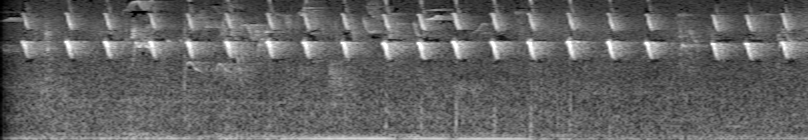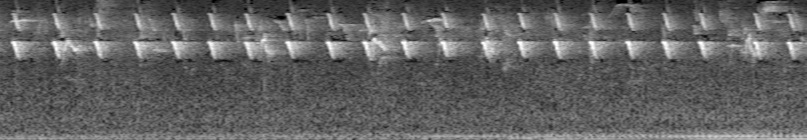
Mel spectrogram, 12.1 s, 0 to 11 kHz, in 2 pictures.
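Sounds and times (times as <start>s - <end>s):
Aphantochroa cirrochloris calling: 0.0s - 12.0s.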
